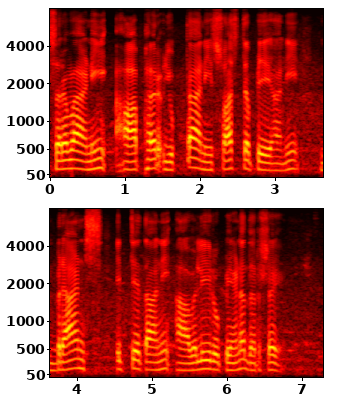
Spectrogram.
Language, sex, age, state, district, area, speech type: Sanskrit, male, 18-30, Madhya Pradesh, Chhindwara, rural, read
